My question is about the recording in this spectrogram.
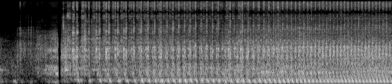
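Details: Very old Craftsman 5 hp, 23-inch snowblower with a new replacement carburetor (the old one leaked), started on full choke after two primes: it cranks briefly, catches and settles into a steady, even beat with no misses. Healthy.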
